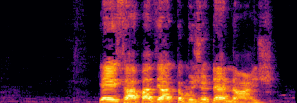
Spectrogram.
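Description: A young man sings loudly up close.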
